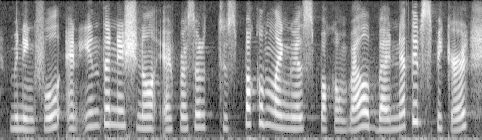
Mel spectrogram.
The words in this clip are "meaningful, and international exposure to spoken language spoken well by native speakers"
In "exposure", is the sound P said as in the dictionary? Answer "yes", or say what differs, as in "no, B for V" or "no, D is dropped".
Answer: no, P is dropped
